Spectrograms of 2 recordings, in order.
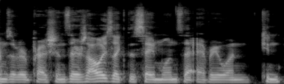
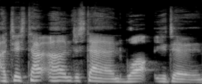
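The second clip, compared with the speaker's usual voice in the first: southern English accent, Essex-leaning; 3 semitones higher than usual. Discussing English accents Americans know, a line in an Essex-like English accent. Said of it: "closer to Essex".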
